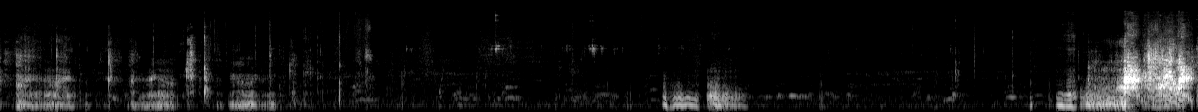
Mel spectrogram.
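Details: Domestic dogs quarrel over a jokbal bone with short, snarling growl bursts early on, then near silence, and finally a long, loud, noisy snarl. A person's Korean voice comes in briefly between the growls.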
